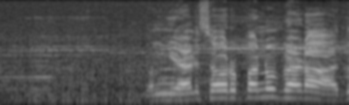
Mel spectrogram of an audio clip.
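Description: Background road traffic noise with a brief faint horn tone at the start, then a man talking from about a second in.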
